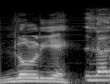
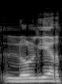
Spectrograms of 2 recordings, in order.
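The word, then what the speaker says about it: Lhuillier: pero sabi nila yang pagpronounce daw sa loler ay lue L Oo Yan ang sabi nila Pero tayo mga Pinoy eh loler tayo eh Pinoy tayo L ay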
